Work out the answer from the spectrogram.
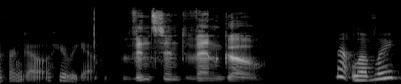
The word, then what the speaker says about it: Vincent van Gogh: It will give you the pronunciation. There's like little recordings in here. Where'd our friend go? Here we go. Vincent van Gogh. Isn't that lovely? Vincent van Gogh.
